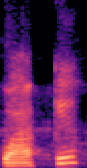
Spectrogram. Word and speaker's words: walk: जैसे यहाँ पे TALK बोलता है टॉल्क, लेकिन टॉल्क यहाँ हम लोग नहीं पढ़ते हैं, हम लोग पढ़ते हैं WALK वाक्य, और TALK टॉक, क्योंकि यहाँ पे एल साइलेंट है।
